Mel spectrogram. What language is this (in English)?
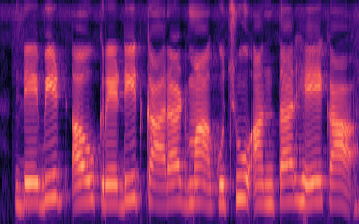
Chhattisgarhi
